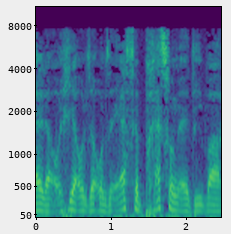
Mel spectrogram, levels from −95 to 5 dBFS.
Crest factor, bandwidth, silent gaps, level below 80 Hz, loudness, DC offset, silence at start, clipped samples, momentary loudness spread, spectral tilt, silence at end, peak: 16 dB; 8.2 kHz; none; -44 dBFS; -25 LUFS; under 0.1%; 0 s; under 0.1%; 6 LU; -4 dB/octave; 0 s; -8 dBFS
